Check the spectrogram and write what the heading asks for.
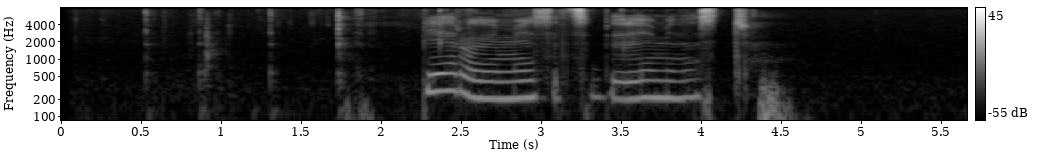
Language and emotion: Russian, sad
